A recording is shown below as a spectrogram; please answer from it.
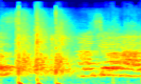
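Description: Students clap the rhythmic PPK hand pattern in a hall, a quick run of three sharp claps followed by softer, scattered claps and a faint voice in the background.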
